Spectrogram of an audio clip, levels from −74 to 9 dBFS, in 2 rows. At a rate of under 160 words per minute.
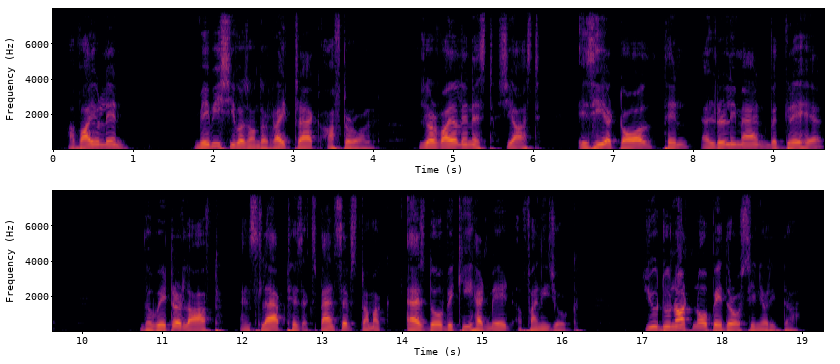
Yes: average, 145 wpm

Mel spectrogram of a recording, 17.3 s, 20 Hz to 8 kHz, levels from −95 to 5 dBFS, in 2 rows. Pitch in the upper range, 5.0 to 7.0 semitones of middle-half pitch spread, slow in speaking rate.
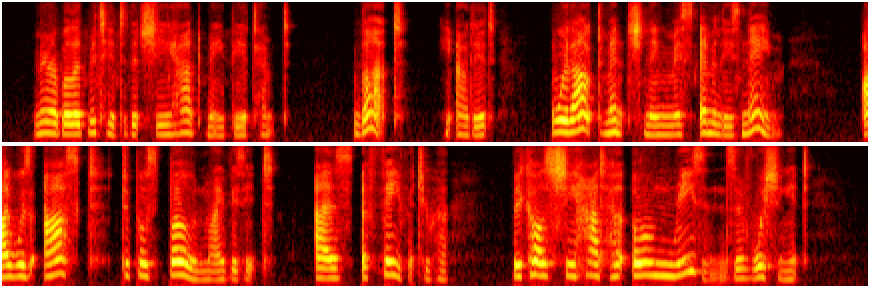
No: high, 225 Hz; average, 4.4 semitones; slow, 130 wpm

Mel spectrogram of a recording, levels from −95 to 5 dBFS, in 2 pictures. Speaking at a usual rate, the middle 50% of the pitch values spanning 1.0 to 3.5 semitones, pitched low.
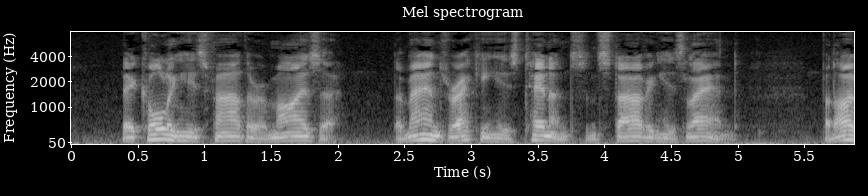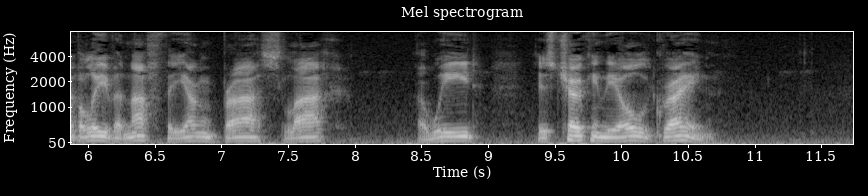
Yes: average, 155 wpm; average, 2.8 semitones; low, 100 Hz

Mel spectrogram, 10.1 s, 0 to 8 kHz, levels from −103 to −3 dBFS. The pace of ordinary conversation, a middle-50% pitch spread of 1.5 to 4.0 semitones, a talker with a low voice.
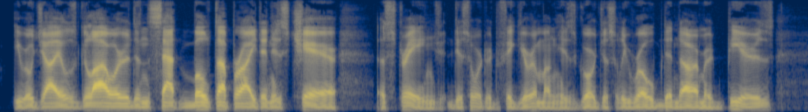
No: slow, 125 wpm; average, 2.9 semitones; very low, 75 Hz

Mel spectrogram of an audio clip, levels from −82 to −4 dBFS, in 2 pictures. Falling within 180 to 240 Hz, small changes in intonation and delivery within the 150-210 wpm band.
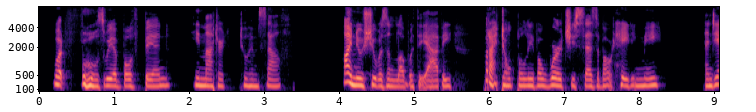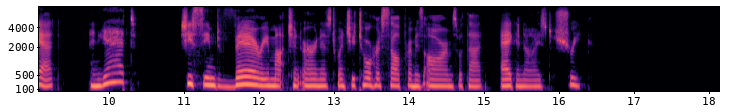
Yes: medium, 185 Hz; narrow, 2.1 semitones; average, 170 wpm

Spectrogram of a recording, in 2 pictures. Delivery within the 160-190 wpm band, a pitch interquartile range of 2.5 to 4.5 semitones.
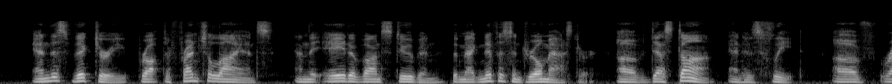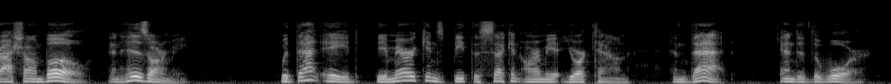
No: average, 145 wpm; average, 3.9 semitones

